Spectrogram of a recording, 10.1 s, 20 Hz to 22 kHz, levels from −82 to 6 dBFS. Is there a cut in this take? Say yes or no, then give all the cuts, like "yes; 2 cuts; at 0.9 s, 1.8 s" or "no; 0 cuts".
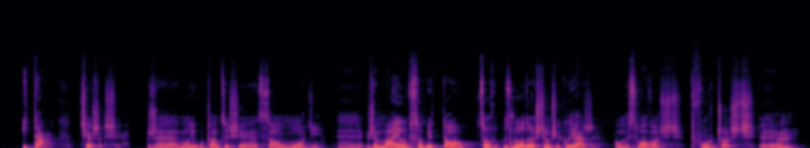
yes; 2 cuts; at 1.6 s, 4.1 s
